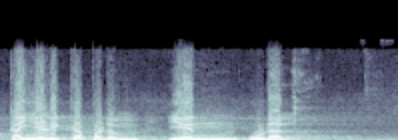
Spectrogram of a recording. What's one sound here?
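A man chants in a deep voice through a microphone, echoing in a large hall.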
